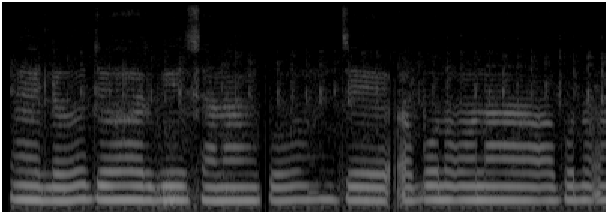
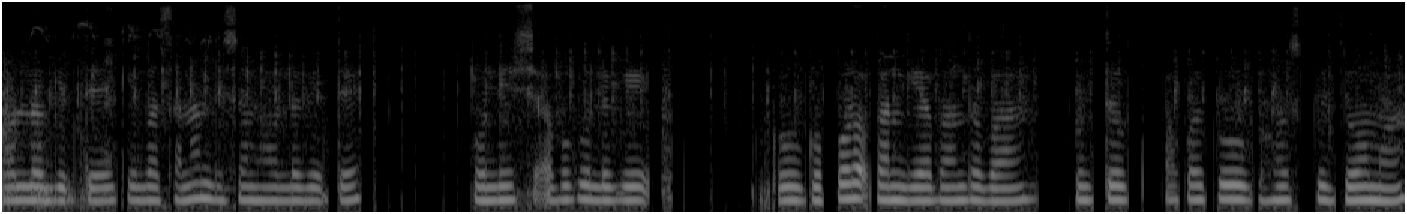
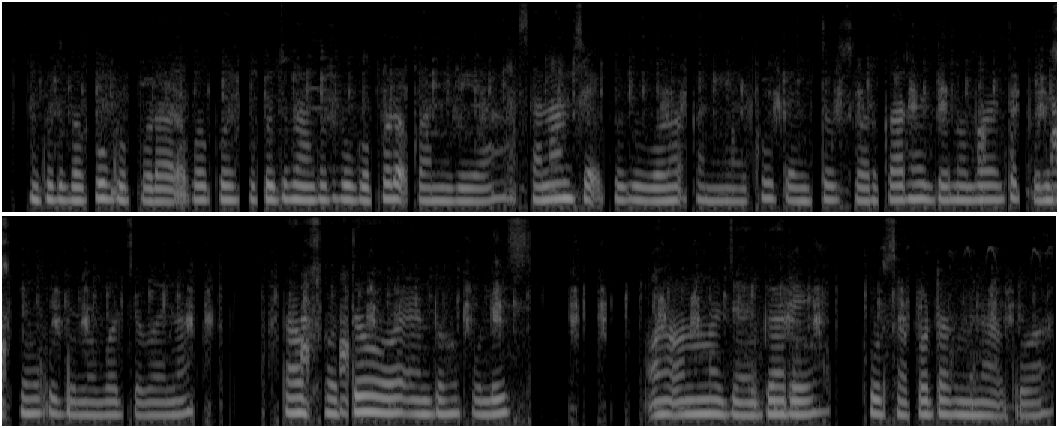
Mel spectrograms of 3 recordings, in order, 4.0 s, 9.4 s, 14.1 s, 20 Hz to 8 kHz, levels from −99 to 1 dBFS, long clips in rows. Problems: constant background noise, low volume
